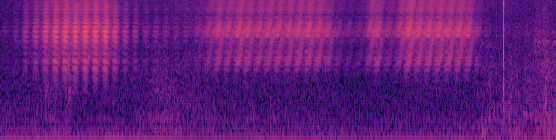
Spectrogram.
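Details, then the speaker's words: Plasma TV heard through a homemade earphone amplifier acting as an AM detector, near the Y-main board: high hissy buzz in bursts over a steady low hum, changing with black, red and white pictures; plasma panel buzz. "you can hear it's actually sustaining quite a bit more now"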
